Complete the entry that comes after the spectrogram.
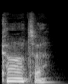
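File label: "carter", English, British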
